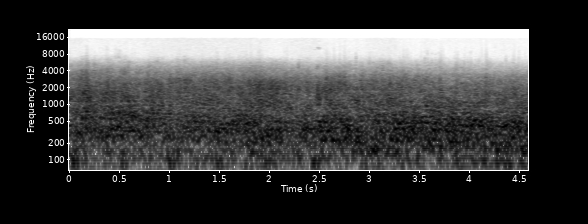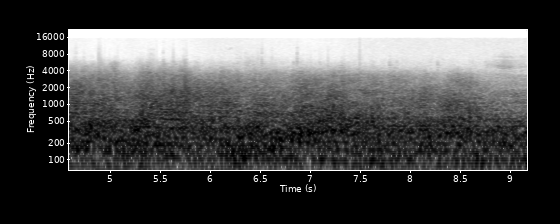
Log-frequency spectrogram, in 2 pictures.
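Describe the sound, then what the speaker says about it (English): Jet engine roar from a T-346 Master jet trainer flying a display at an air show, a loud, continuous broadband rush that holds steady throughout with no talk over it. "this is the T-346 Master"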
